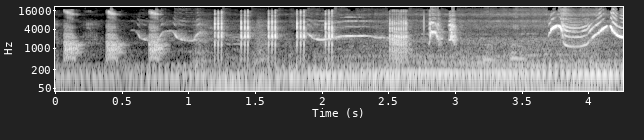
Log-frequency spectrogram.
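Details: Javan myna in chattering 'gacor' song meant to draw song from other mynas: scattered harsh rasping notes and a few sliding whistles ending in a loud looping whistle, over a steady low droning hum.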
